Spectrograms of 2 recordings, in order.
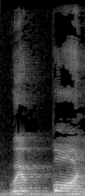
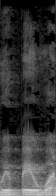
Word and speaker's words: WPONE: minta pertanggungjawaban G ya weapon ya jadi bacanya weapon ya ya bukan wp1 tapi wp1 aja lah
